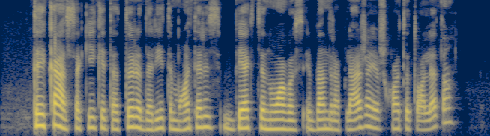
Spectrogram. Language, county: Lithuanian, Šiauliai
